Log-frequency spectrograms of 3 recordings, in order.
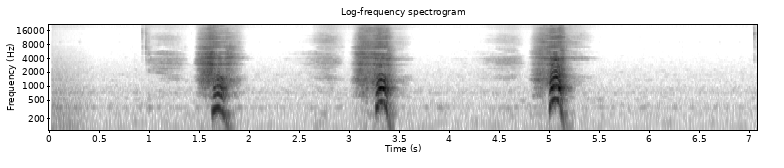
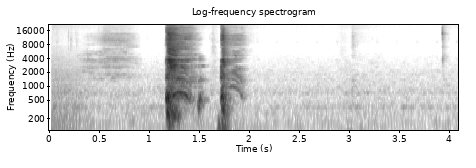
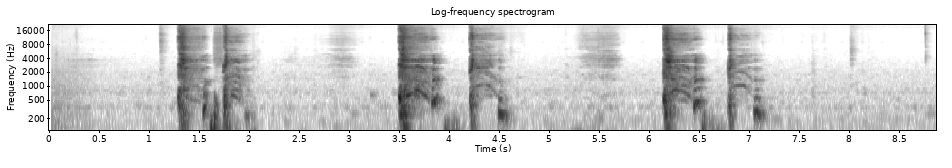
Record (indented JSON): {
  "exhalation_length": "7.1 s",
  "exhalation_amplitude": 31460,
  "exhalation_signal_mean_std_ratio": 0.22,
  "cough_length": "4.1 s",
  "cough_amplitude": 22263,
  "cough_signal_mean_std_ratio": 0.23,
  "three_cough_length": "8.9 s",
  "three_cough_amplitude": 21266,
  "three_cough_signal_mean_std_ratio": 0.31,
  "survey_phase": "beta (2021-08-13 to 2022-03-07)",
  "age": "65+",
  "gender": "Female",
  "wearing_mask": "No",
  "symptom_cough_any": true,
  "symptom_shortness_of_breath": true,
  "symptom_fatigue": true,
  "symptom_other": true,
  "symptom_onset": "5 days",
  "smoker_status": "Ex-smoker",
  "respiratory_condition_asthma": true,
  "respiratory_condition_other": false,
  "recruitment_source": "REACT",
  "submission_delay": "8 days",
  "covid_test_result": "Negative",
  "covid_test_method": "RT-qPCR",
  "influenza_a_test_result": "Negative",
  "influenza_b_test_result": "Negative"
}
